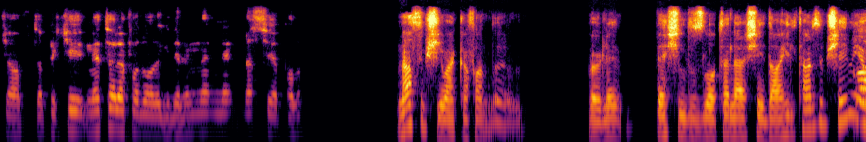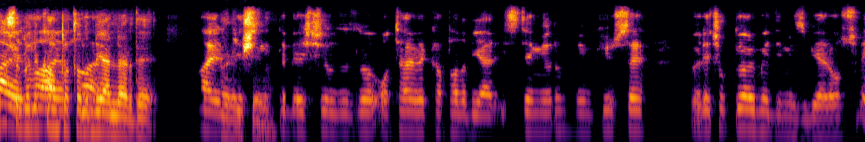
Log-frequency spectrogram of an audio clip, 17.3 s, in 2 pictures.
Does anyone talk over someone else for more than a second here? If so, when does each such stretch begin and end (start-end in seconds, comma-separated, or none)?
8.5-9.7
